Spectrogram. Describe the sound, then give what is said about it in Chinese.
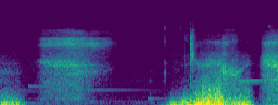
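Heavy breathing from a younger brother at bedtime: a soft, airy breath drawn in, a pause, then a longer, rougher and louder breath out, quiet overall with no talk. “弟弟，你的呼吸声好重啊，”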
